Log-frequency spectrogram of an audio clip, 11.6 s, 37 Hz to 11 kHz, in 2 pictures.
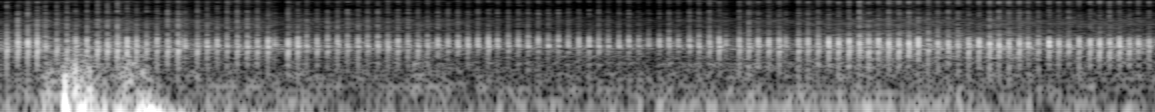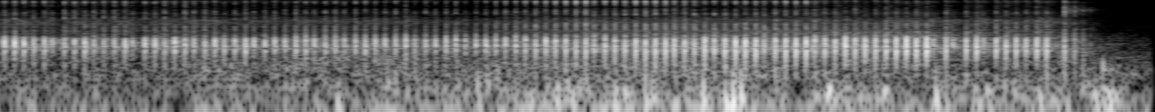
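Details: Radial shock wave therapy device (30 mm radial head, 2000 shots, 20 Hz) firing during Achilles tendon treatment over gel, avoiding bone: rapid, steady mechanical clatter of pulses at about twenty per second.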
